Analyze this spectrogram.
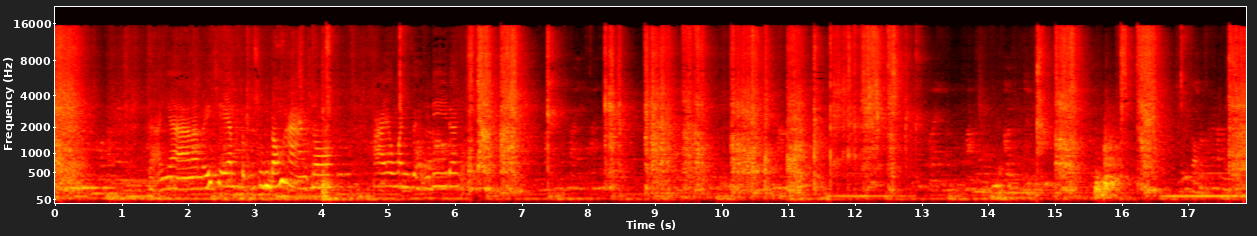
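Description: Packing tape screeches as it is pulled off a roll.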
